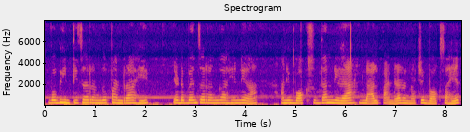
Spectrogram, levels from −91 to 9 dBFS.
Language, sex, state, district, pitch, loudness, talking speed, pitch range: Marathi, female, Maharashtra, Gondia, 245 Hz, -14 LUFS, 135 wpm, 230-255 Hz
